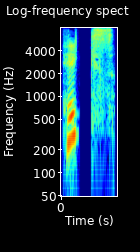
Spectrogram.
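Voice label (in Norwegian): "heks", Norwegian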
